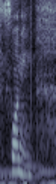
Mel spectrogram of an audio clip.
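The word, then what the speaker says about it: Fani: Ampan is written A-M-P-H-A-N but is pronounced Ampan, just like cyclone Phoni was written F-A-N-I but is pronounced Phoni.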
